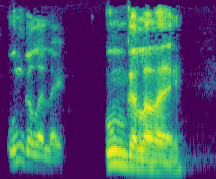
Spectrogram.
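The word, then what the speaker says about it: Uiagalelei: Ugiangale. No, I butchered it. – It's Ungalele.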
